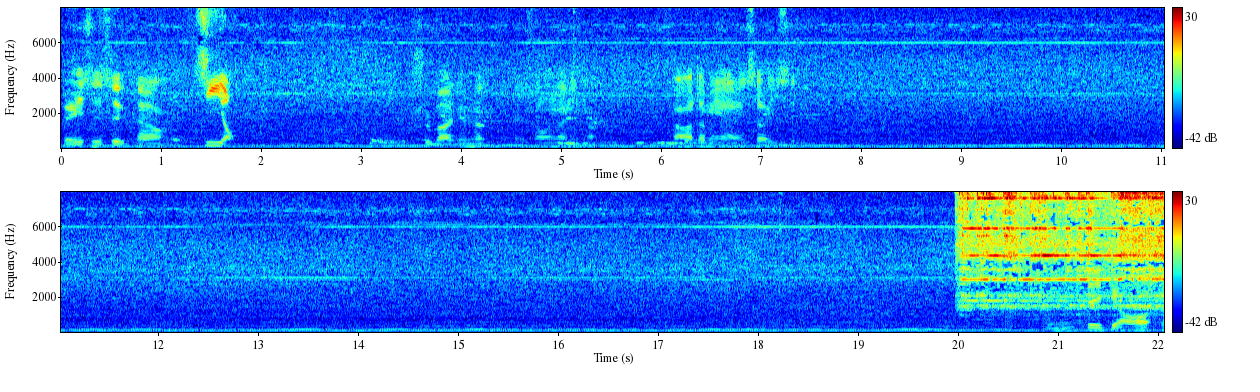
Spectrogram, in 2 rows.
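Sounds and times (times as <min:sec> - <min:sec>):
electric train hum and hiss: 0:00.0 - 0:22.0
electric bell ringing: 0:20.0 - 0:22.0.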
